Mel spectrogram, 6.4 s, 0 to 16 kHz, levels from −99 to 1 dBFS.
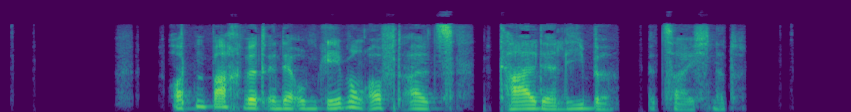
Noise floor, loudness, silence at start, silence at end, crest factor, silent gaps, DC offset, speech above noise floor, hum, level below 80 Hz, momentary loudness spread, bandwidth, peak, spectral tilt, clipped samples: under -90 dBFS; -26 LUFS; 1.3 s; 0.8 s; 24 dB; 3.56-3.61 s, 3.69-3.74 s, 4.65-4.79 s; under 0.1%; over 64 dB; none; -64 dBFS; 14 LU; 10 kHz; -6 dBFS; -3.5 dB/octave; under 0.1%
